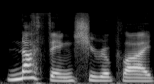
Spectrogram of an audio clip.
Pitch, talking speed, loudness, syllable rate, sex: 195 Hz, 115 wpm, -17 LUFS, 3.5 syllables/s, female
